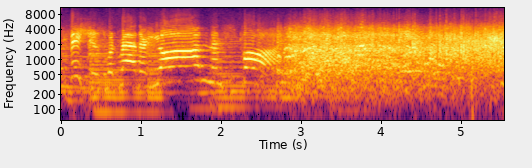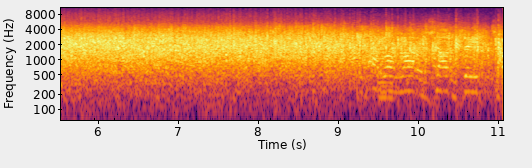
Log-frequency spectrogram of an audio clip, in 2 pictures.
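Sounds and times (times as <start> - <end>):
audience applauding: 3.2 - 11.0.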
